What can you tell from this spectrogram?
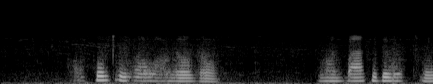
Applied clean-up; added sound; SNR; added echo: neural separator model SepFormer WHAMR!.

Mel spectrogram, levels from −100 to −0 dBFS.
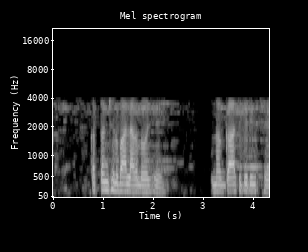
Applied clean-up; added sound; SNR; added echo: none; none; none; none.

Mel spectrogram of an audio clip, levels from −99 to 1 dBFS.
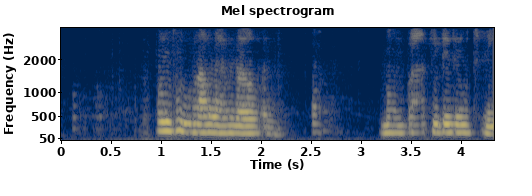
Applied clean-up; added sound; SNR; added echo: neural mask model DeepFilterNet 3.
